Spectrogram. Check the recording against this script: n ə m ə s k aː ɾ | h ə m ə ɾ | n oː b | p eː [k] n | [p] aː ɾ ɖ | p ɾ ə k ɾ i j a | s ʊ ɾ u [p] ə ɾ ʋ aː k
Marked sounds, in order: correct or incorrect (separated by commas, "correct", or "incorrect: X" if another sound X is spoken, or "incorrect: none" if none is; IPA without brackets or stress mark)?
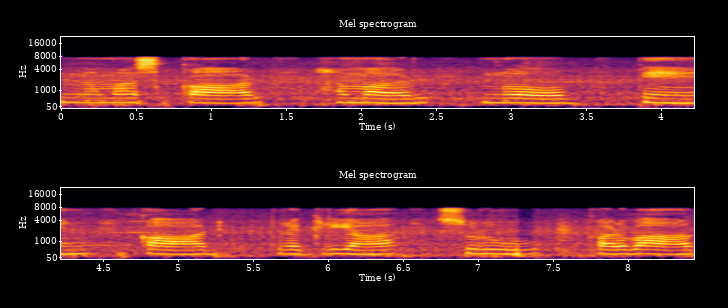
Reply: incorrect: none, incorrect: k, incorrect: k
